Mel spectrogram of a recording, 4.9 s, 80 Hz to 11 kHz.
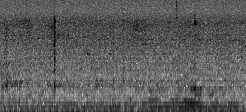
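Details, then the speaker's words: BMW 330d/330xd E46 diesel after fuel filter replacement, ignition on, engine off: steady low electric hum at one even pitch, in-tank fuel pump priming and filling the new filter, purging air; normal. "Le temps que ça se remplisse quoi. Là, de toute façon on entend la pompe."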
